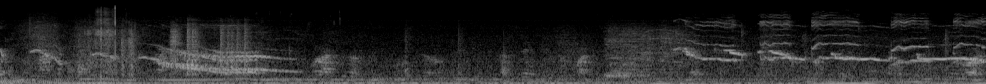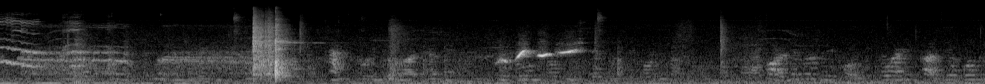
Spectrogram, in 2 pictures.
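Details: Rottweiler puppy letting out long, sliding whines and howl-like cries that arc up and down, then a few short yips near the end, over steady low hum and occasional human speech.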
